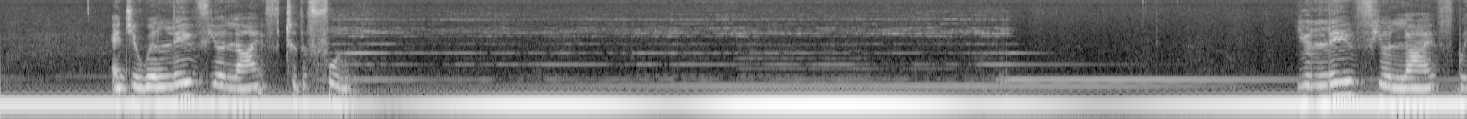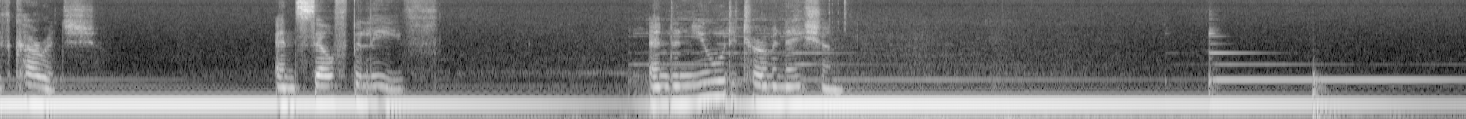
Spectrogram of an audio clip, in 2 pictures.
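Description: Crystal singing bowls ring with a steady, humming drone.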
